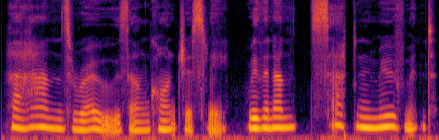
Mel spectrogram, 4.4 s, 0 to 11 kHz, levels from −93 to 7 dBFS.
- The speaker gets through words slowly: Yes, slow, 110 wpm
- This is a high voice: Yes, high, 195 Hz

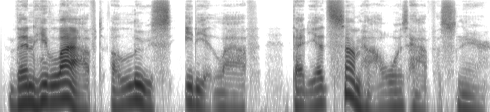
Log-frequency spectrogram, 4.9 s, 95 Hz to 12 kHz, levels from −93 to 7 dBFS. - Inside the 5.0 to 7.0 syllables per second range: No, 4.5 syllables/s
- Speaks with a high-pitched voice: No, low, 120 Hz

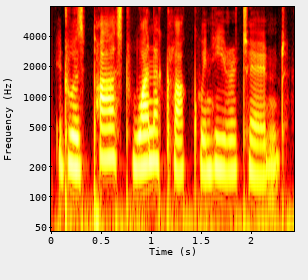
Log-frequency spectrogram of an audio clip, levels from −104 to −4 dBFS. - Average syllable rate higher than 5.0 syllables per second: Yes, 5.2 syllables/s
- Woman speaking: Yes, female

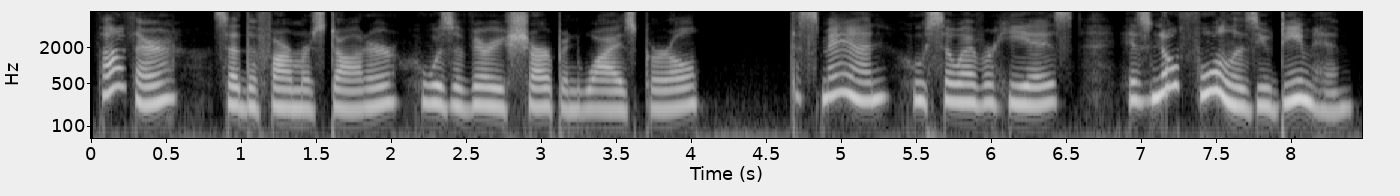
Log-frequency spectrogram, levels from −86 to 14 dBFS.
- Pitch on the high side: Yes, high, 240 Hz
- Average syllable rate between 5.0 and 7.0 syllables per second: No, 4.4 syllables/s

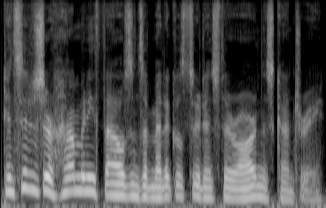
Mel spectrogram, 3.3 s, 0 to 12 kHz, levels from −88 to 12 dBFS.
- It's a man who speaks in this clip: Yes, male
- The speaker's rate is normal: No, fast, 240 wpm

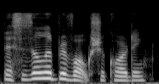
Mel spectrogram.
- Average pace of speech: Yes, average, 190 wpm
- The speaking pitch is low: No, high, 215 Hz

